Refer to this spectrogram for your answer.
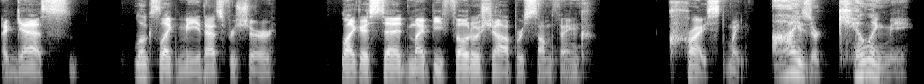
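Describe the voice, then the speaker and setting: A man's voice: fairly low pitch, takes it slowly, bright, forceful tone, dry recording, clean studio sound, pitched below the performer's own voice, full character voice. Foul-mouthed prisoner, voiced by a man, agitated and profane, in a horror audio drama. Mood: defensive. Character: foul-mouthed, defensive male prisoner under interrogation.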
